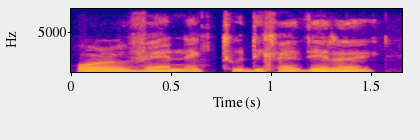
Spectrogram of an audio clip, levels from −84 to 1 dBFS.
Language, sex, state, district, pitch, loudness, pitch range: Hindi, female, Arunachal Pradesh, Papum Pare, 145 Hz, -15 LUFS, 140-150 Hz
